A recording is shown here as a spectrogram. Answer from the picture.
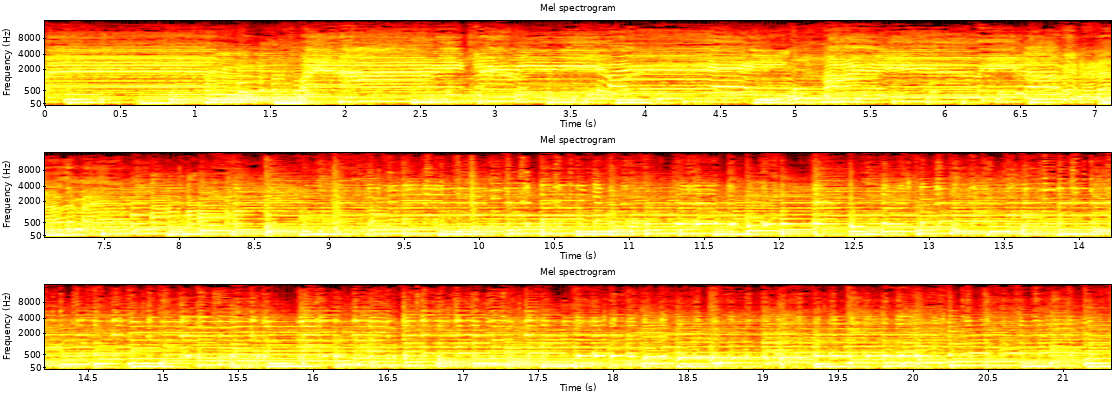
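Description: Acoustic bluegrass band with mandolin, guitar, banjo and upright bass playing live. Singing runs through the first several seconds, then gives way to an instrumental break over a steady bass line.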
